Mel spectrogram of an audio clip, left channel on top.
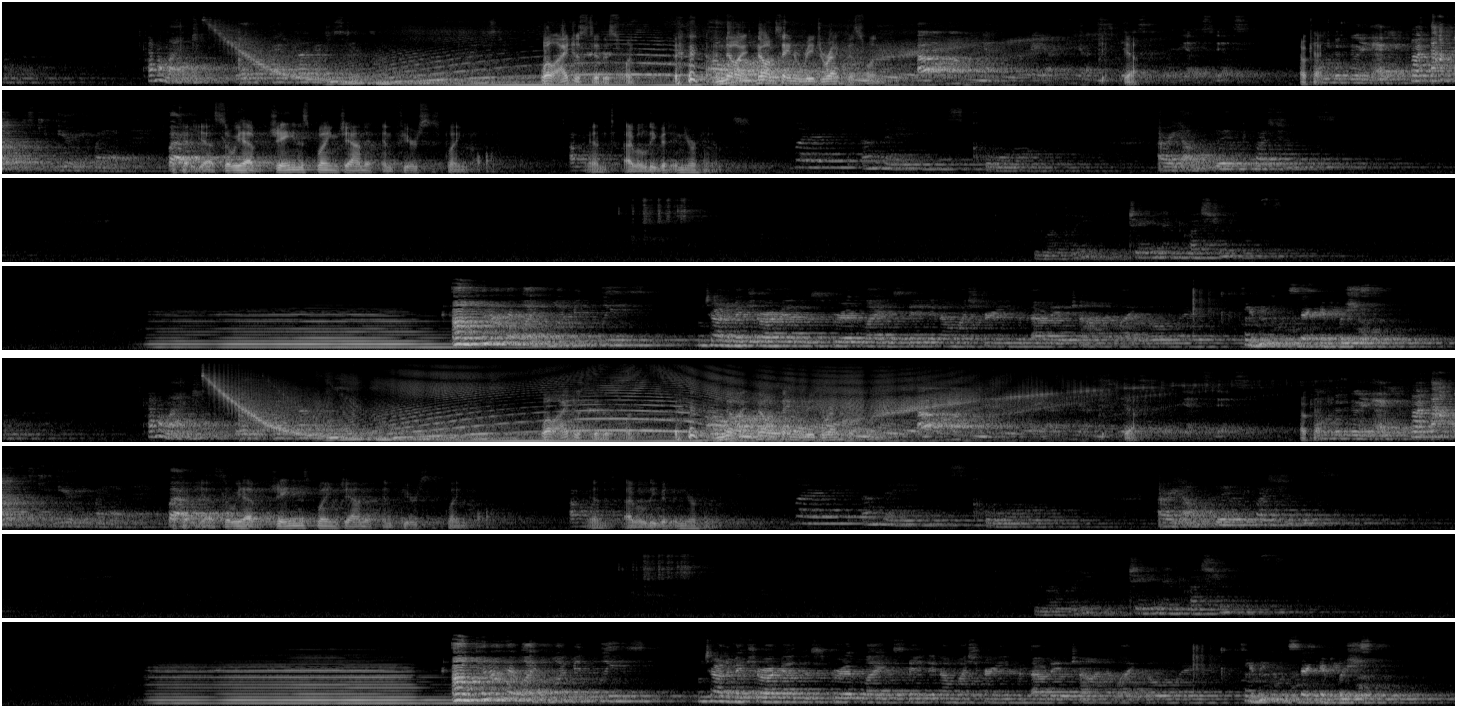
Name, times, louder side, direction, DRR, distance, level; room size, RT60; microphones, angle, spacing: voice 1, 1.4-2.0 2.3-3.9 4.6-5.2 7.0-7.9 9.1-10.0 10.3-11.3 11.6-12.5 13.1-16.8 20.2-20.3 22.4-25.0 26.1-27.8 35.5-35.6 35.8-35.9 39.4-39.9 40.3-41.5 56.0-56.3 57.0-57.3, left 1 dB, 20° left, -3 dB, 5.3 m, -36 dB
sound 1, 2.0-12.2, right 2 dB, 80° right, 1.1 m, -34 dB
voice 2, 5.4-6.3 6.7-8.8 11.2-11.4 13.0-13.2 16.3-19.2 20.4-22.0, left 4 dB, 50° left, 11 dB, 0.5 m, -30 dB
sound 2, 45.0-49.5, right 1 dB, 55° right, 0.9 m, -36 dB
voice 3, 48.1-49.9 50.5-55.6 56.0-57.3, right 1 dB, 25° right, -5 dB, 4.7 m, -31 dB
29.5 x 27.0 x 3.5 m, 2.7 s
head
